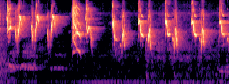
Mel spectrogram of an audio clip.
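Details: Song of a long-tailed shrike, played to teach young birds: a steady series of sharp downslurred whistled notes, about two per second, over a faint low hum.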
